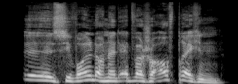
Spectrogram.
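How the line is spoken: Excited call. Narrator (German): rief Vierlinger aufgeregt

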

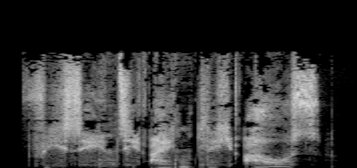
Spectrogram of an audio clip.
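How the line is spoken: Whispering. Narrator (German): flüsterte

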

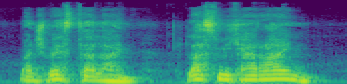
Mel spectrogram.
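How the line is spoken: Calling out. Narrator (German): rief

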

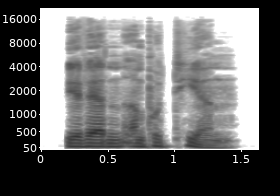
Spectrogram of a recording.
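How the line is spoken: Composed young doctor. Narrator (German): Der junge Arzt räusperte sich leise, und man merkte seiner Stimme die innere Zerrissenheit nicht an, als er sagte

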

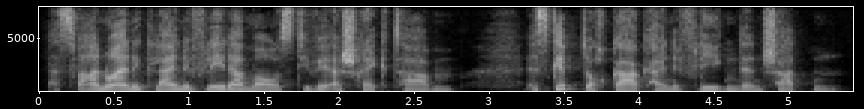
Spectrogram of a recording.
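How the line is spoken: Relieved call. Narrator (German): rief Tim erleichtert

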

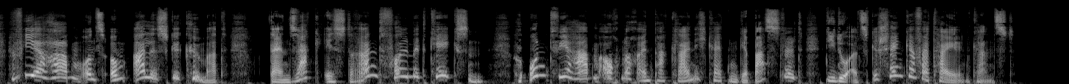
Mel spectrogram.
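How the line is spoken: Dwarves laughing. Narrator (German): lachten die Zwerge

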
